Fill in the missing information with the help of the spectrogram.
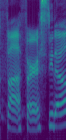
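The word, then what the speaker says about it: phở: Guys, we're going to make fo, a classic French Vietnamese dish, which actually he's not even pronouncing it right. Right. Right. It's fur. It should be called fur.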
